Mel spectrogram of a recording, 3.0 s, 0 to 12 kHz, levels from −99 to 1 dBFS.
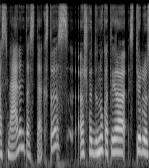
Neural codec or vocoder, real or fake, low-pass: none; real; 10.8 kHz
